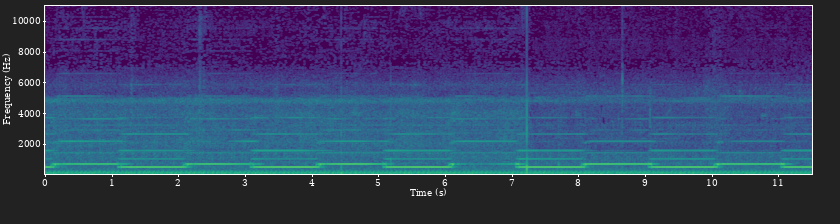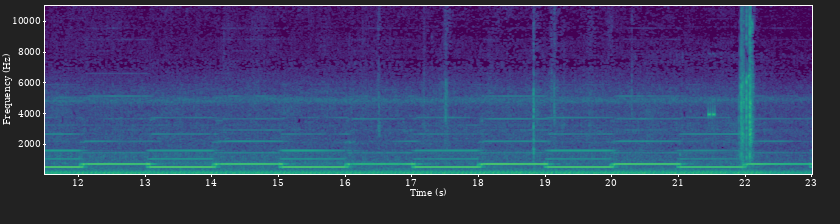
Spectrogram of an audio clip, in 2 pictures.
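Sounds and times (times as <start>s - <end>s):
two-tone crossing alarm: 0.0s - 23.0s.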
